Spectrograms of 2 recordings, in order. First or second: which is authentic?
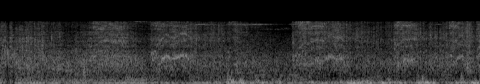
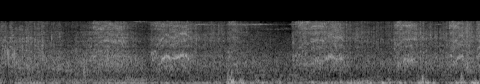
first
